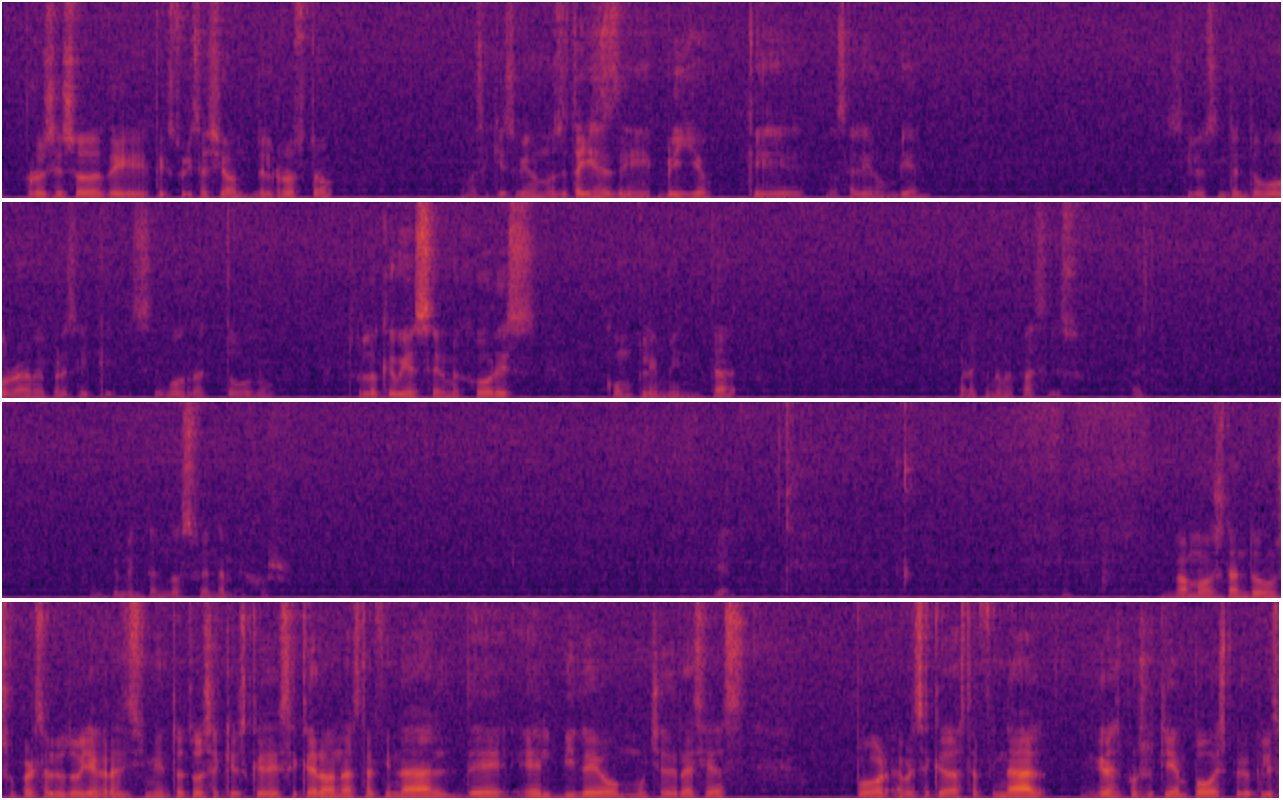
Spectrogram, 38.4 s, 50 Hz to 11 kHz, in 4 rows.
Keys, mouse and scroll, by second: 0.7 middle click, 1.0 middle click, 3.1 middle click, 8.9-10.7 drag, 11.2 ctrl+z, 15.1 click, 15.9 click, 16.2 click, 16.6 click, 16.9 click, 17.3 click, 17.6 click, 18.0 click, 18.3 click, 19.4 click, 20.4 click, 20.7 click, 21.0 click, 21.3 click, 21.6 click, 21.9 click, 22.2 click.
